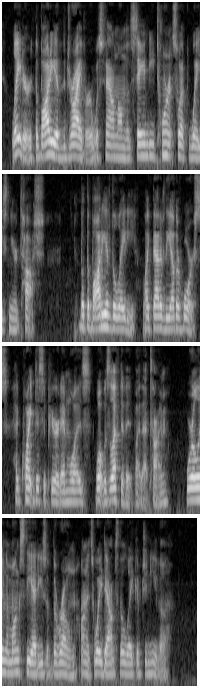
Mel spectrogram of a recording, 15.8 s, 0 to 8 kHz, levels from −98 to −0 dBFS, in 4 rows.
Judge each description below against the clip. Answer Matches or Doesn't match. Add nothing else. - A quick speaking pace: Matches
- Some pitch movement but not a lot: Doesn't match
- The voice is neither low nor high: Matches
